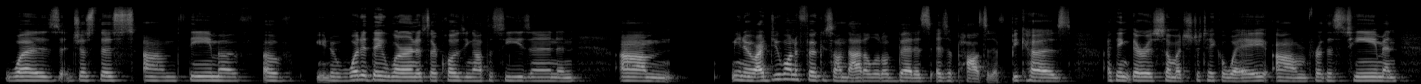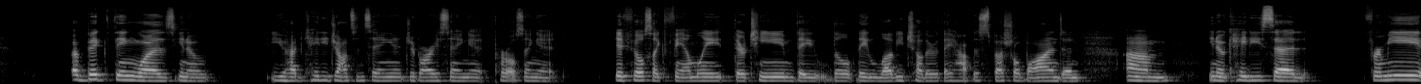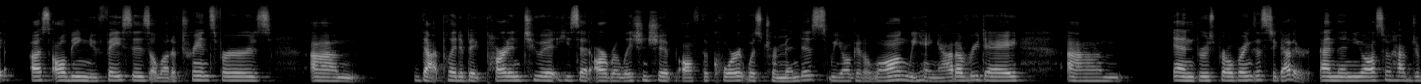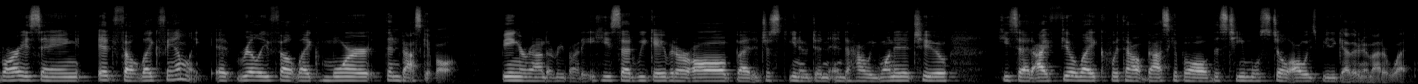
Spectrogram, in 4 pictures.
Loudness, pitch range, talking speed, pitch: -31 LUFS, 165-185 Hz, 205 wpm, 175 Hz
